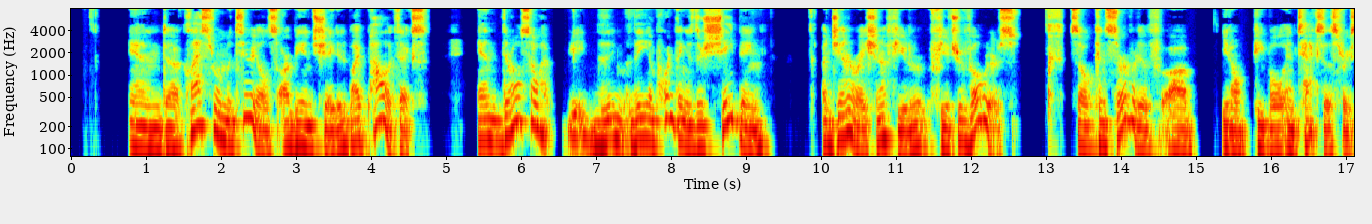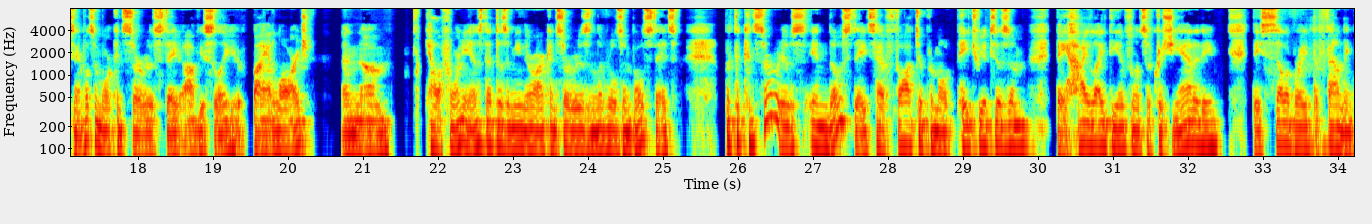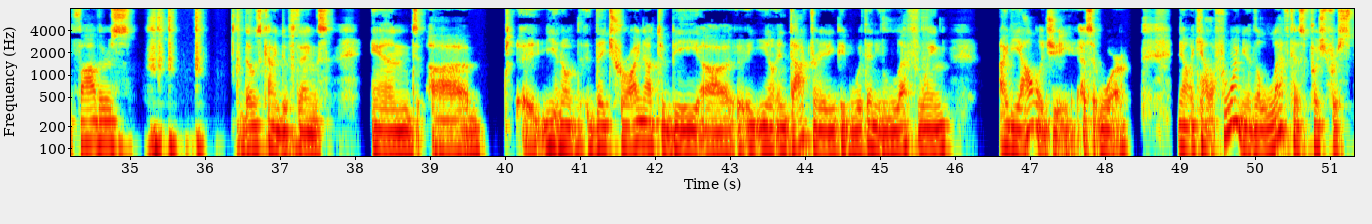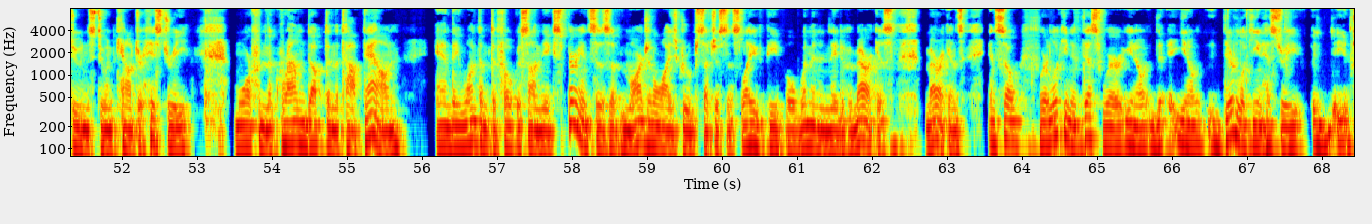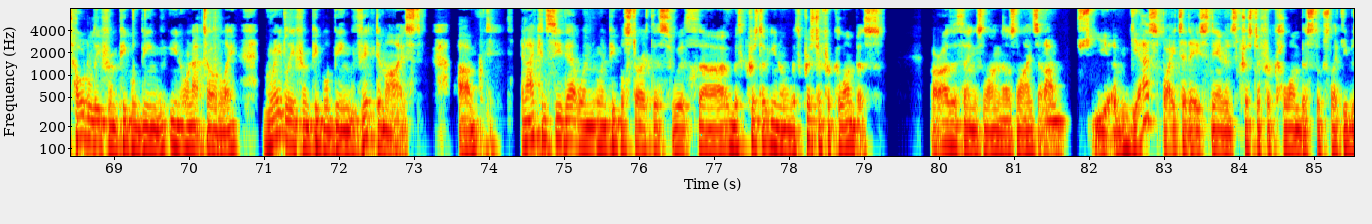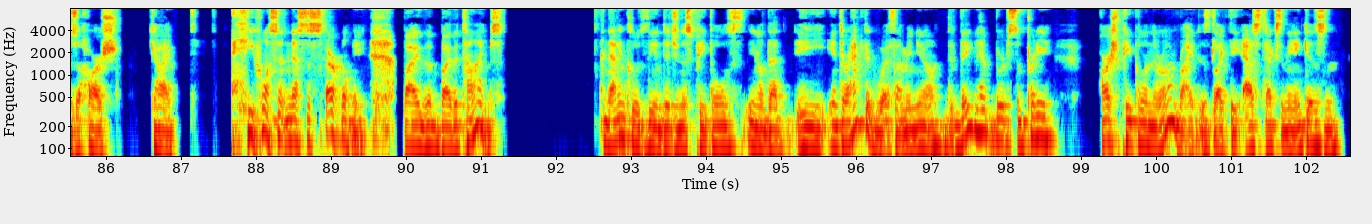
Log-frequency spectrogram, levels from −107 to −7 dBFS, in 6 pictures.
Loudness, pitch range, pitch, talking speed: -19 LUFS, 90-110 Hz, 100 Hz, 155 wpm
